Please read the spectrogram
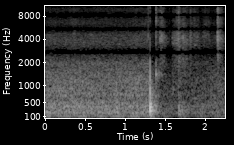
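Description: A golf iron striking a golf ball: one sharp click about a second and a quarter in, followed by a couple of fainter clicks.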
